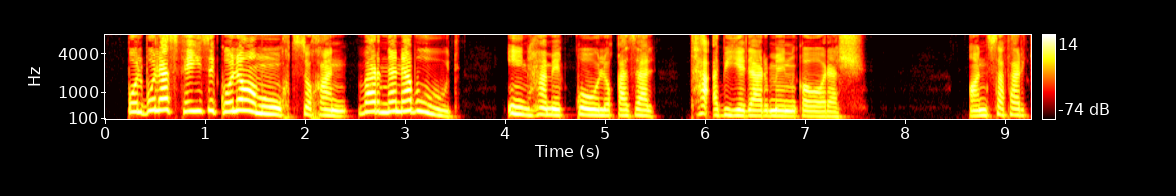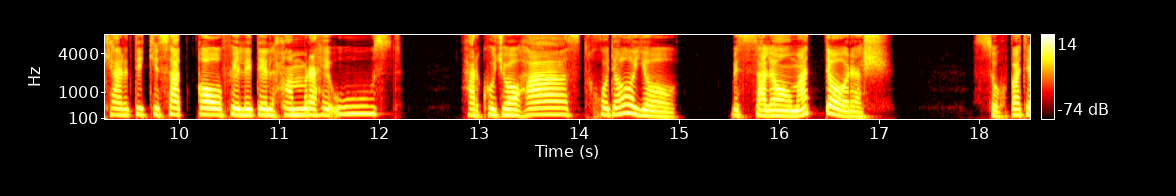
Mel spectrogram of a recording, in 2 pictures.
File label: female farsi voice over narrative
